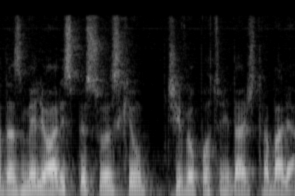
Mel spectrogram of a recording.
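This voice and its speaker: Speech comes at a very fast pace. The man's pitch is fairly high. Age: 30s. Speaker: actor. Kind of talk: talk show interview. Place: studio. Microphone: lapel.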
